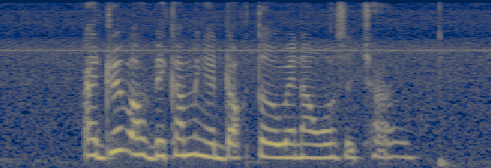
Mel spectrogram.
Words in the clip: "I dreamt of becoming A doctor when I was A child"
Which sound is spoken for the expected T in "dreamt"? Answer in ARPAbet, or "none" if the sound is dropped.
none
